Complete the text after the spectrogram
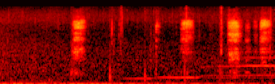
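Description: Footsteps run quickly on a wet pavement.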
